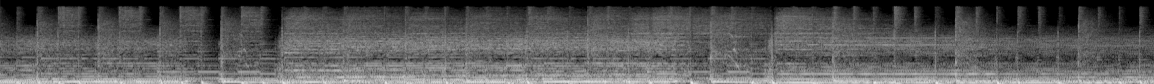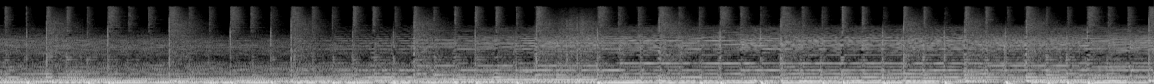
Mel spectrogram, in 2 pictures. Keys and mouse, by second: 1.1 click, 10.5 click, 16.7 click.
